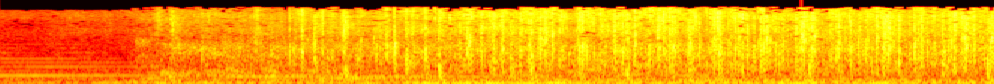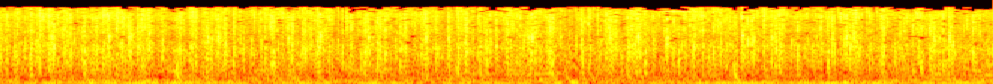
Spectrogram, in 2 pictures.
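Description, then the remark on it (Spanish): Hundreds of people gathered at the town hall break into sustained applause in honour of the guards, dense overlapping clapping that swells within the first second and holds steady and loud throughout, with no voices standing out. “Los aplausos en honor de los guardias hacían que incluso los vehículos que bajaban por la calle principal se detuvieran para unirse al homenaje.”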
